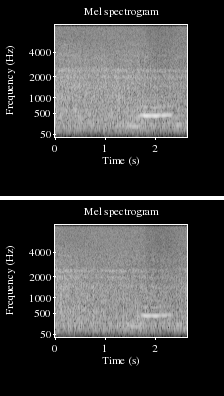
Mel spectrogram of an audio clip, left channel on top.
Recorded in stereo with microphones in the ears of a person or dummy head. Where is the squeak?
80° left.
